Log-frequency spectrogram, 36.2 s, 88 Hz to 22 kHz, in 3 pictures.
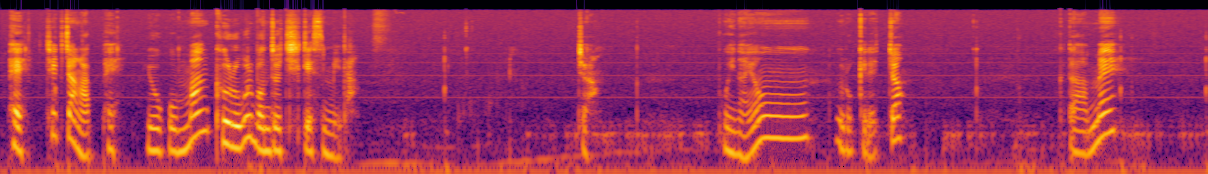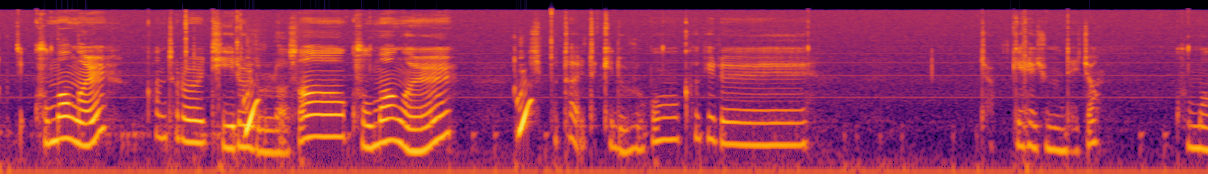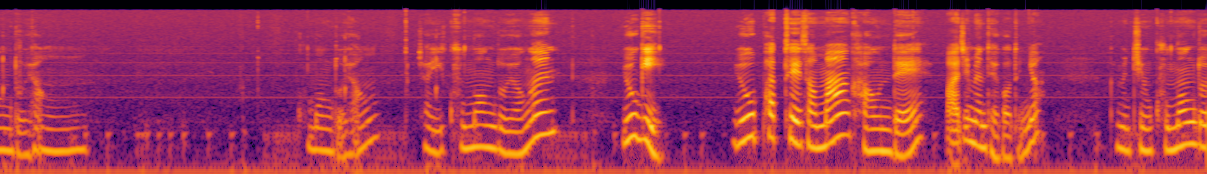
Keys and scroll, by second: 14.3 super+d.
